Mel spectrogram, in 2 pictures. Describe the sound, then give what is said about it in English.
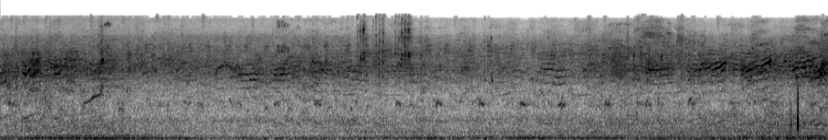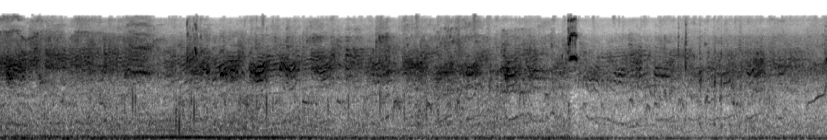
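A steady, dense chorus of high-pitched squeaks and chattering calls from the Yarra Bend colony and release enclosure of grey-headed flying foxes, continuous throughout with occasional sharper chirps standing out, with no talking. “And thank you, Tamsin, for these sounds from the Yarraben colony and release enclosure.”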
